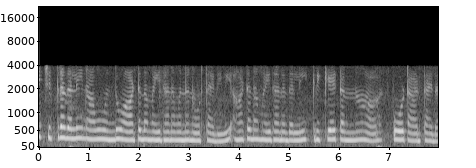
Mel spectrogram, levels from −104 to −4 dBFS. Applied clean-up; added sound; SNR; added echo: none; Whoosh, swoosh, swish; 18 dB; none.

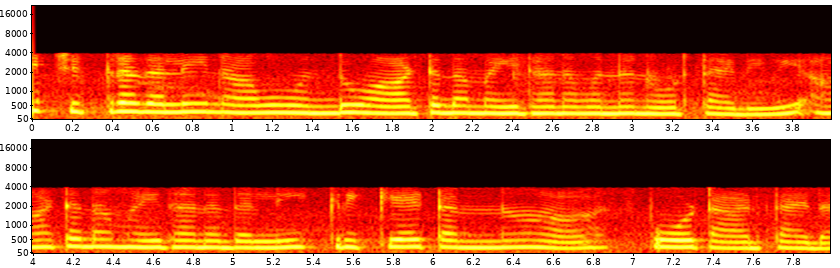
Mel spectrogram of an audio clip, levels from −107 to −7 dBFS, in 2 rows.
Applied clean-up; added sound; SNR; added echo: none; none; none; none.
